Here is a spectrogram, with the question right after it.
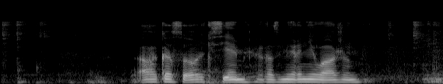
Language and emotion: Russian, neutral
